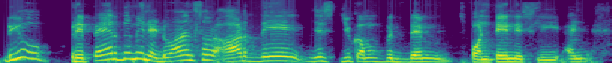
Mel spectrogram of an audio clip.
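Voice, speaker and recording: A man's voice: fairly high pitch, a little slow, a little hiss or hum. A man co-hosting a podcast, asking a guest friendly, long questions. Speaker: podcast co-host. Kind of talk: interview questions. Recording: dull lo-fi podcast audio.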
